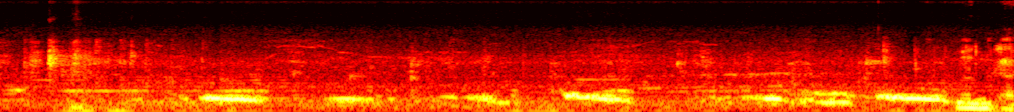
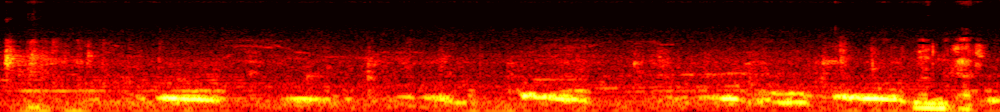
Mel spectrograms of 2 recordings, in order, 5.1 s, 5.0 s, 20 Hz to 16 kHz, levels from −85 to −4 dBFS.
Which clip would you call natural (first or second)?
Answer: first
